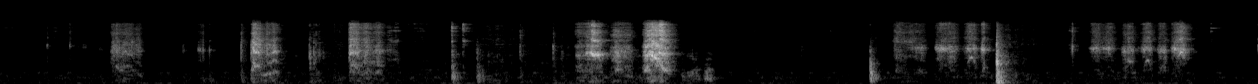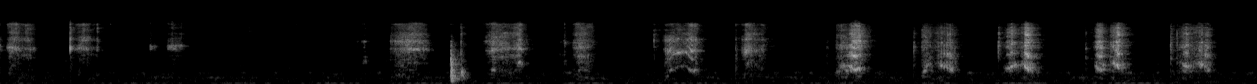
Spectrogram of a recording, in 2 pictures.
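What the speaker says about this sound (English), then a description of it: "I file it until it's just starting to smooth out" A metal file rasps across a workpiece on a workbench in short, rhythmic bursts of scraping strokes, grouped in runs with brief pauses between, close and fairly quiet.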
